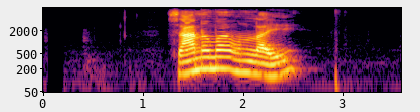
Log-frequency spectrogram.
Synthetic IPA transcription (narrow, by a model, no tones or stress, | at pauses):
sanomaunlaj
